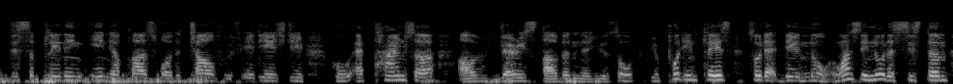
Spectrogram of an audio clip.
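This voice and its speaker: A Singaporean man teaches an informal workshop in a fairly high voice. His phrasing is halting and sprinkled with colloquial Singlish particles. The audio is a little dull and lo-fi, like an online call. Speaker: workshop lecturer.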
